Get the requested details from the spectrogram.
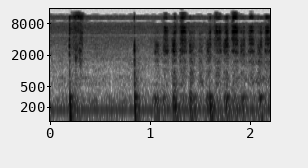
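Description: A coin scratches rapidly across a card.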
